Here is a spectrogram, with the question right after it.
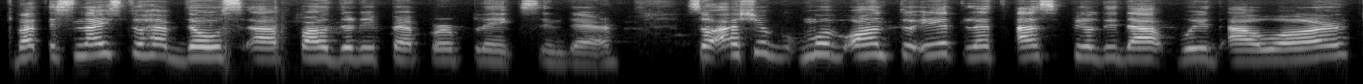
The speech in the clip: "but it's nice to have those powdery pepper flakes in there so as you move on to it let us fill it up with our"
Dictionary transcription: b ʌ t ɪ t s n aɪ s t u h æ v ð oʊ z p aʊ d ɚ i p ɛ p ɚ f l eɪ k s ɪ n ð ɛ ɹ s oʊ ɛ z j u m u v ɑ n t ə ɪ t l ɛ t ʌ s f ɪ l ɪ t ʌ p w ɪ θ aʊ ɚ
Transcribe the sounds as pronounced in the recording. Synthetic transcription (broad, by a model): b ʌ t ɪ t s n aɪ s t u h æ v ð oʊ s p aʊ d ɚ i p ɛ p ɚ p l eɪ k s ɪ n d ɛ ɹ s oʊ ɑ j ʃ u m u v ɑ n t ə ɪ t l ɛ t ʌ s p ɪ l ɪ t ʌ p w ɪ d aʊ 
